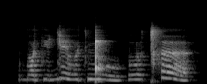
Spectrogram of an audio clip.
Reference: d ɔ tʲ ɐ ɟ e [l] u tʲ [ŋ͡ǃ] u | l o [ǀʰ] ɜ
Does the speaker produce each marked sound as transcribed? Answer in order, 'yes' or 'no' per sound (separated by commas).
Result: yes, yes, yes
